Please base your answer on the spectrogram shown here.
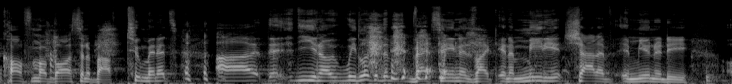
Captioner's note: laughter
